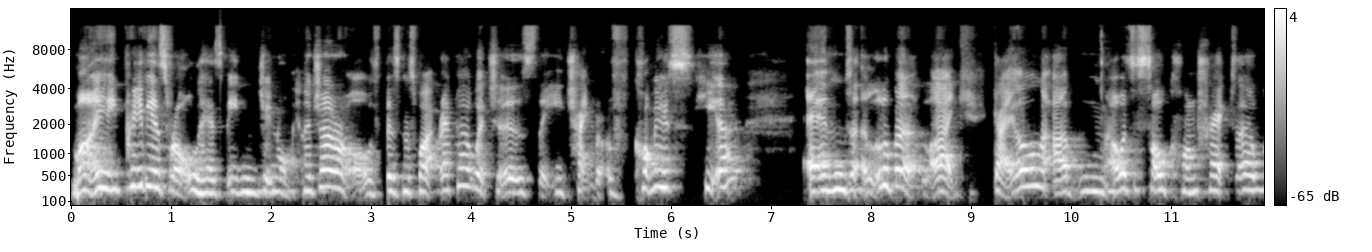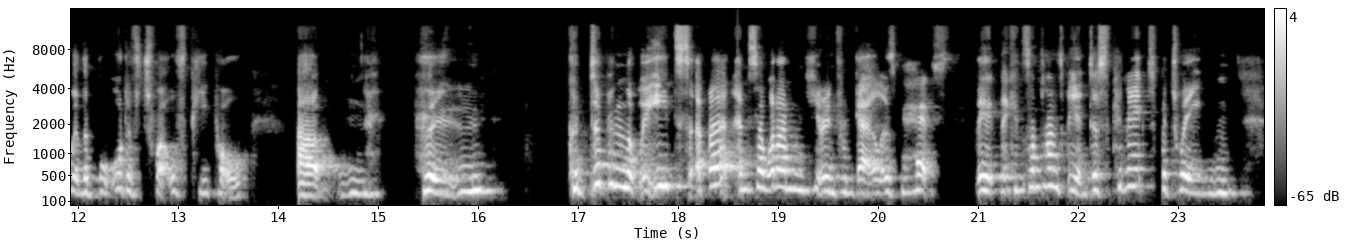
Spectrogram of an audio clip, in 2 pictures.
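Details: Laryngeal dystonia (spasmodic dysphonia) in an adult woman, treated with Botox injections to the vocal cords every six months.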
